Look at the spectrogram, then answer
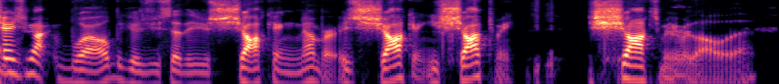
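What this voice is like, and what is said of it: Slightly slurred drunk speech. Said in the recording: “I didn't realize how fucking drunk I am now at this point. I'm not slurring my words, am I? ... A little bit.”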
